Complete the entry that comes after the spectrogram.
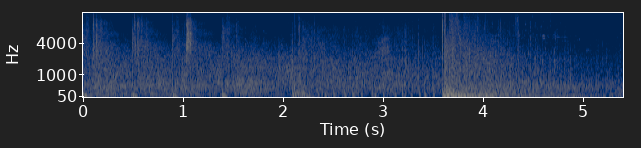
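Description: Continuous gunfire from a shooter video game crackles close and dense, with rapid overlapping shots and a heavier blast partway through, all without talk.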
